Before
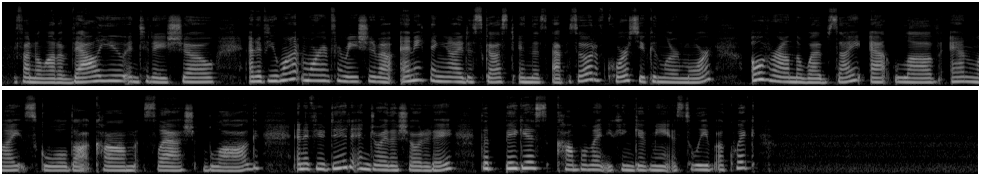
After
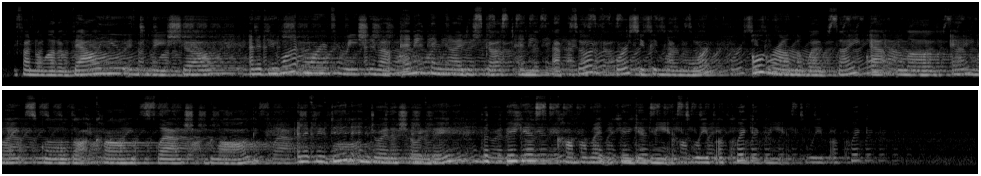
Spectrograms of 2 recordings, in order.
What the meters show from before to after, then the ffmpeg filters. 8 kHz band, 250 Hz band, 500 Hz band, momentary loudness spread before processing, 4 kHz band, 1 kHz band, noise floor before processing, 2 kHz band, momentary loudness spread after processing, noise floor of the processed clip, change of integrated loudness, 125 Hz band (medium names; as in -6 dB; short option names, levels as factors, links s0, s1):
-2.0 dB, under -40 dB, +3.0 dB, 5 LU, +1.0 dB, +1.0 dB, -60 dBFS, +2.5 dB, 5 LU, -57 dBFS, -2.0 dB, under -40 dB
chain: -filter_complex "[0:a]asplit=2[s0][s1];[s1]aecho=0:1:135|270|405|540|675|810|945:0.355|0.209|0.124|0.0729|0.043|0.0254|0.015[s2];[s0][s2]amix=inputs=2:normalize=0,afreqshift=350,asplit=2[s3][s4];[s4]aecho=0:1:1143:0.422[s5];[s3][s5]amix=inputs=2:normalize=0,volume=0.668"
